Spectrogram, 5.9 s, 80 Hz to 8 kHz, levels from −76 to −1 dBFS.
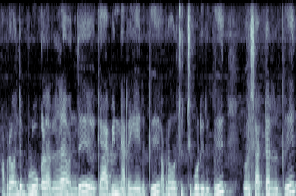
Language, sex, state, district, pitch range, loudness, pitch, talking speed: Tamil, female, Tamil Nadu, Kanyakumari, 220-250 Hz, -14 LUFS, 230 Hz, 160 wpm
